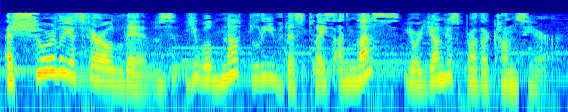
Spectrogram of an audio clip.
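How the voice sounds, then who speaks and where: An actor playing a harsh, accusing governor of ancient Egypt in a dramatized audio Bible, speaking deliberately. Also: male voice, on the high side, expressive, natural voice. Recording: dull audio with music.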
